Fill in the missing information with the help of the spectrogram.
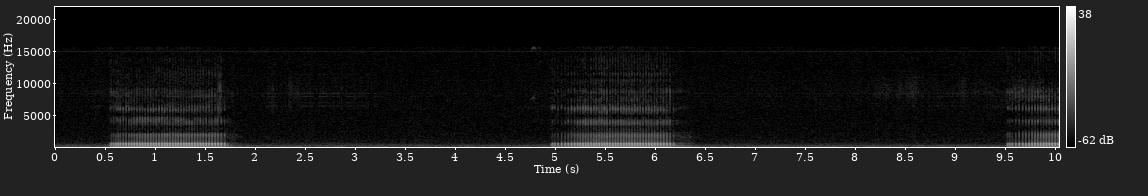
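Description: Loud, rattling snores about every four to five seconds, each lasting about a second, with quiet breathing between: snoring in a sleeping dog.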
